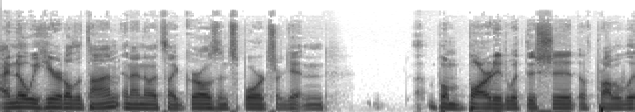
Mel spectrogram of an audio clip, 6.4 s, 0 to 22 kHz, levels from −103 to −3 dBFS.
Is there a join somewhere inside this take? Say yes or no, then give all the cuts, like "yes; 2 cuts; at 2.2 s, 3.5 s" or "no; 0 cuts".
no; 0 cuts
